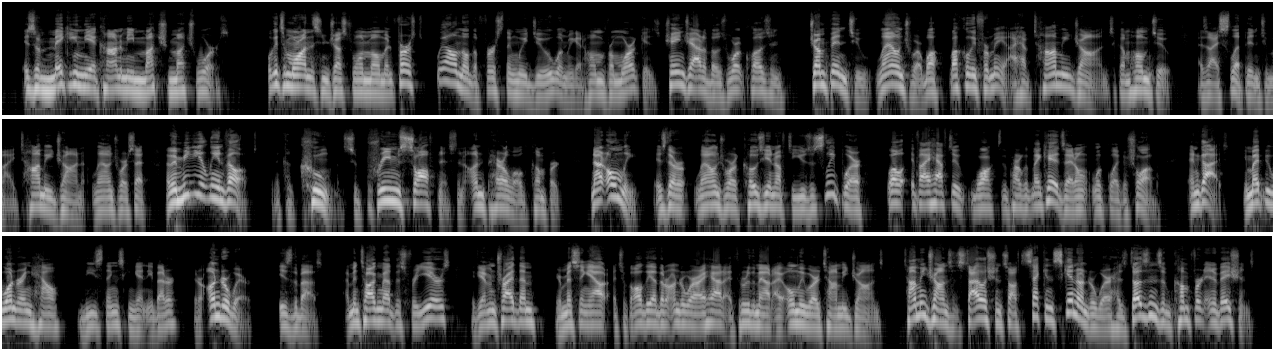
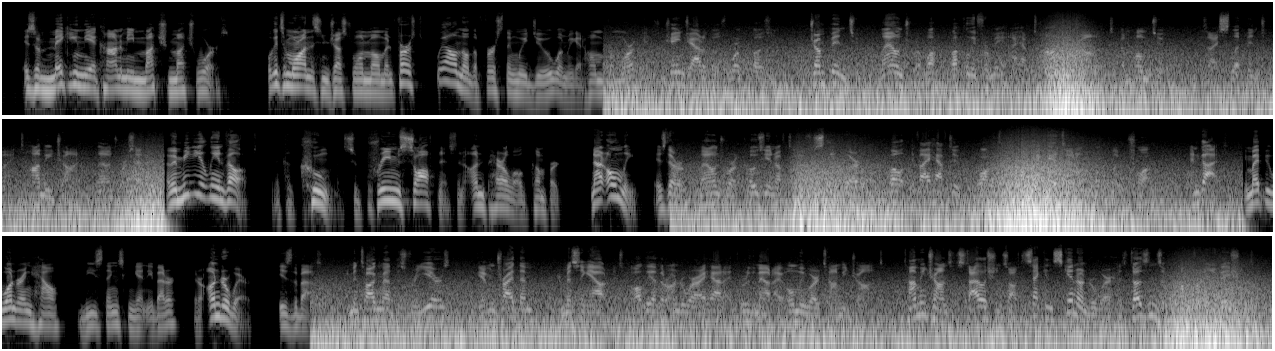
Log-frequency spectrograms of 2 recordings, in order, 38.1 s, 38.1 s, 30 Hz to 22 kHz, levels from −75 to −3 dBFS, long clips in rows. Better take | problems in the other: first | wind noise on the microphone; heavy; from 6 to 14 s, from 19 to 25 s and from 29 s on; 1 dB above the speech

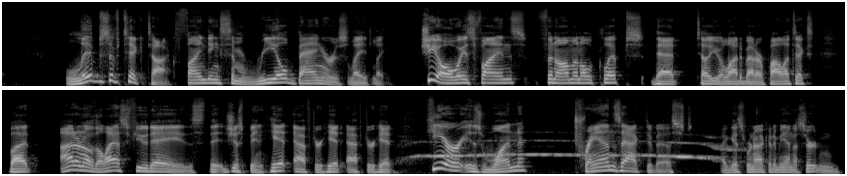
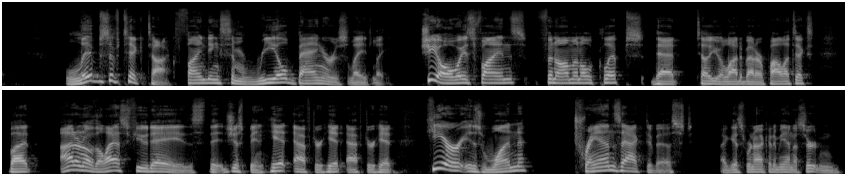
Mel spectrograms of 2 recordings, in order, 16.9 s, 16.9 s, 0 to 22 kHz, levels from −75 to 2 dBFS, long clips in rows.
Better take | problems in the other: second | dog barking; noticeable; from 13 to 16 s; peak 3 dB below the speech

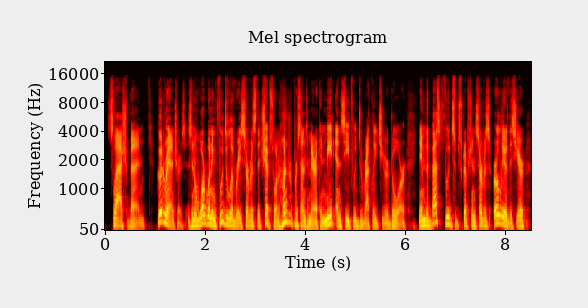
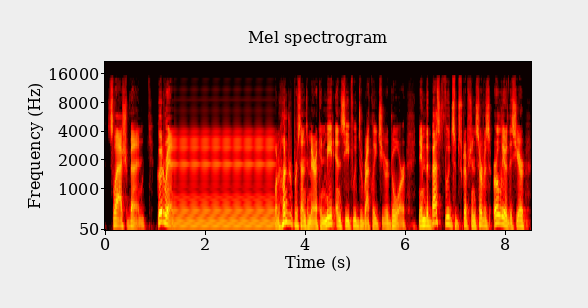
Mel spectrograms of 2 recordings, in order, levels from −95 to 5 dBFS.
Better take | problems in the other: first | audio freezing; at 1.5 s for 2 s

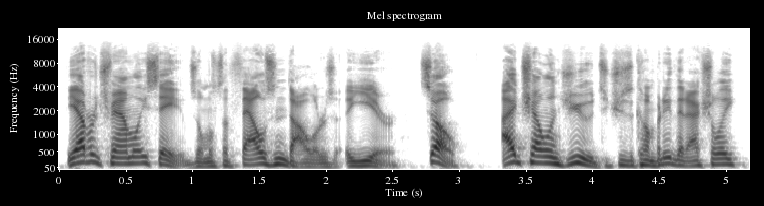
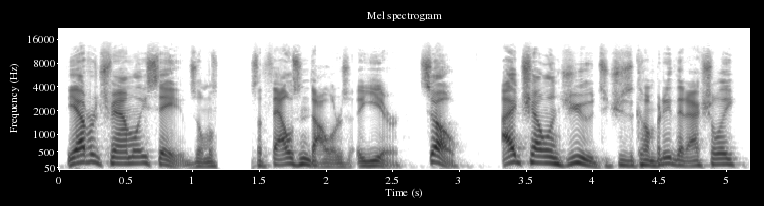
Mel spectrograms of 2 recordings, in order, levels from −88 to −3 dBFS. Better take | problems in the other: first | audio freezing; at 1 s

